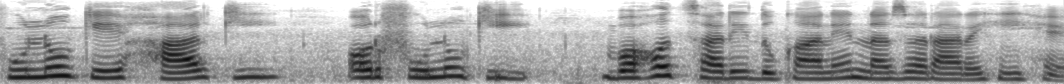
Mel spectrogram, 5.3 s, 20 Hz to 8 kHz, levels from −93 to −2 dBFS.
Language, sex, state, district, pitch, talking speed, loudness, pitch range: Hindi, male, Madhya Pradesh, Dhar, 255 Hz, 160 wpm, -18 LUFS, 220-275 Hz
